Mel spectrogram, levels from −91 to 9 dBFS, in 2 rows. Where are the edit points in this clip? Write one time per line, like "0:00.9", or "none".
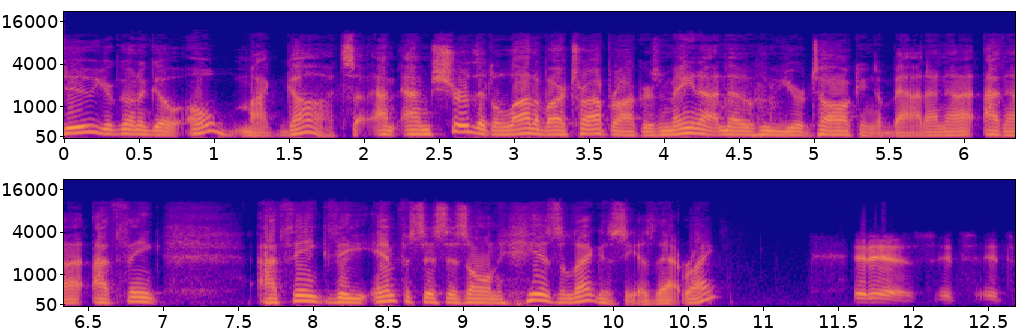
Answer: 0:06.3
